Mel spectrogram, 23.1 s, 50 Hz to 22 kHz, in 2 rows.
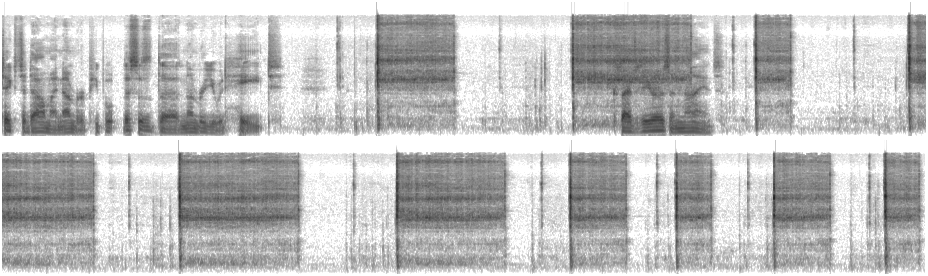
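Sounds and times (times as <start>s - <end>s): rotary dial whirring back: 4.6s - 5.8s, 7.1s - 8.7s, 9.4s - 10.0s, 10.6s - 12.8s, 13.5s - 15.4s, 16.0s - 17.9s, 18.6s - 23.0s.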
